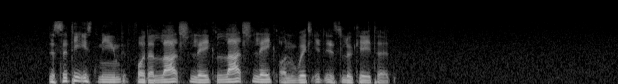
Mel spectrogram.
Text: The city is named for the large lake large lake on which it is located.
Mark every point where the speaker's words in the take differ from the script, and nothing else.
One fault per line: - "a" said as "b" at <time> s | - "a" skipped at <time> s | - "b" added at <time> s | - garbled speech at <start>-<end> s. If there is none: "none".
none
